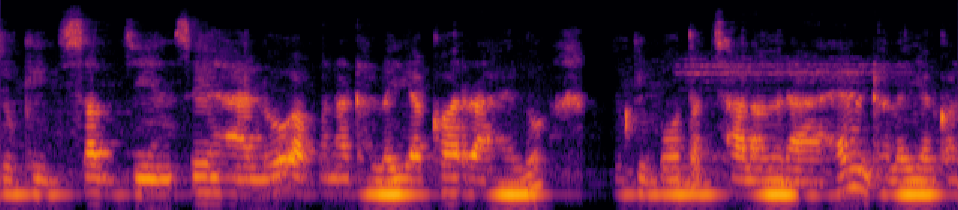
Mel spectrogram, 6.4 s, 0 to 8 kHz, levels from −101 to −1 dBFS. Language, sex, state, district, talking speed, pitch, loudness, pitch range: Hindi, female, Bihar, Purnia, 215 wpm, 160 Hz, -32 LUFS, 155-165 Hz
